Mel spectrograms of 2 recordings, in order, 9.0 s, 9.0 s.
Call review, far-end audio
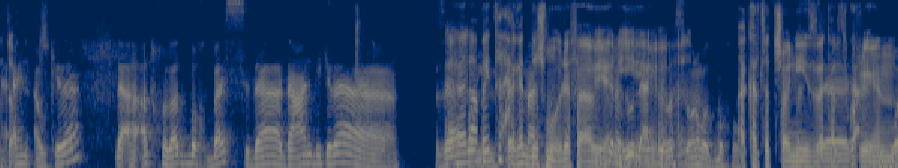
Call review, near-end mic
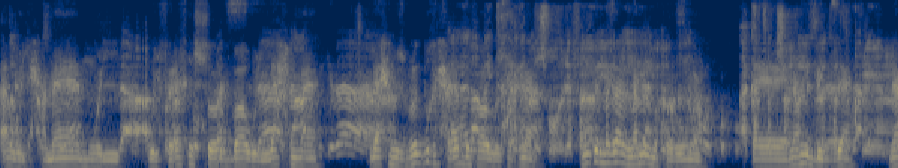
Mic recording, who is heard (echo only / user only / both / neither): both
